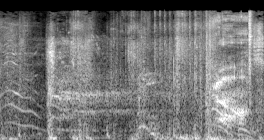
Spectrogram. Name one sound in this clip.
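A heavy gun fires a rapid burst close by.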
